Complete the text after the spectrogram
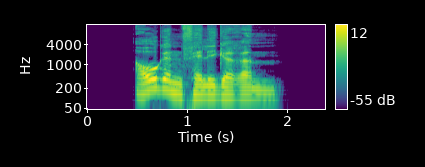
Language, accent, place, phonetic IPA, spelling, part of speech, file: German, Germany, Berlin, [ˈaʊ̯ɡn̩ˌfɛlɪɡəʁəm], augenfälligerem, adjective, De-augenfälligerem.ogg
- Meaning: strong dative masculine/neuter singular comparative degree of augenfällig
